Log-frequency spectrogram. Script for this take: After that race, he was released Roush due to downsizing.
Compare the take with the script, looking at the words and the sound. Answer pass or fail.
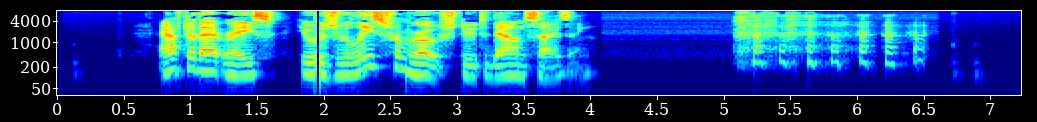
fail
